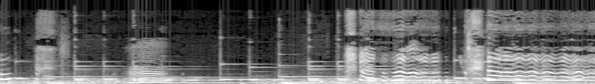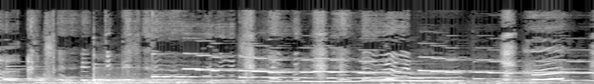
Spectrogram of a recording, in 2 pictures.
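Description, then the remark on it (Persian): A voice acts out loud, exaggerated crying and wailing for Mrs. Turtle, a turtle character, with rising and falling sobbing moans repeated over a steady musical backing for the whole stretch. “ای وای چی شده خانم لاک پشته، چرا داری گریه میکنی؟”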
